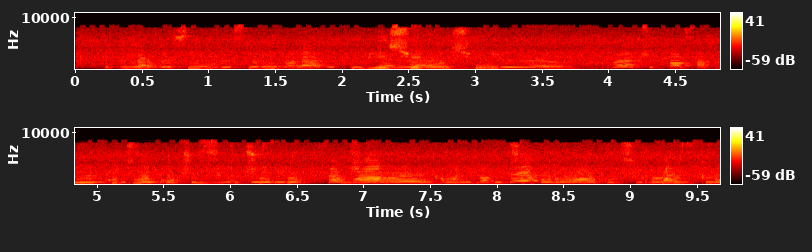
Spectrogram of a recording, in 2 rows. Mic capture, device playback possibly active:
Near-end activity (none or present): present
